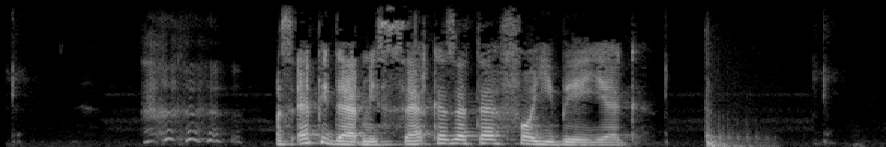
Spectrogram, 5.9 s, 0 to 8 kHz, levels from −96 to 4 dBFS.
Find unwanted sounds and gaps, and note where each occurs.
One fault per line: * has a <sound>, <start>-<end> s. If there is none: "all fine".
* has a laugh, 0.9-1.6 s
* has a thud, 4.7-5.2 s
